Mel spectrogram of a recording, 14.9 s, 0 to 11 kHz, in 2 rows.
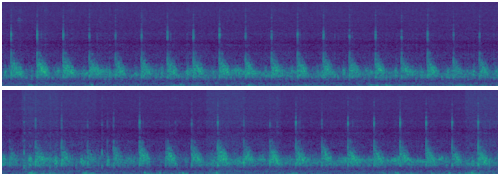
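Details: Fetal heartbeat at 15 weeks of pregnancy on a Doppler monitor: rapid, regular whooshing pulses about 150 a minute, normal.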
